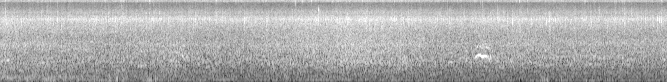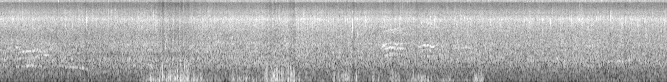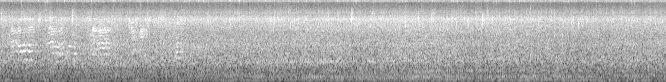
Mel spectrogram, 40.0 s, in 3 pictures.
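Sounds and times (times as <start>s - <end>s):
heavy rain on street: 0.0s - 40.0s.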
